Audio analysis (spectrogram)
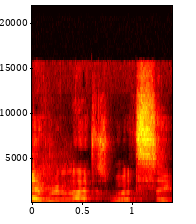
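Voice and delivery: deep, soft, very low, hushed put-on southern-tinged voice. You are still trying to dial the voice in while others judge it, put-on voice getting southern. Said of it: "Still getting southern".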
